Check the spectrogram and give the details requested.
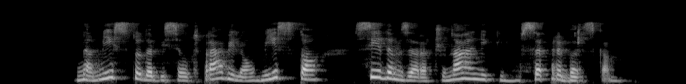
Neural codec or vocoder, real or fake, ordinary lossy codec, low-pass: vocoder, 22.05 kHz, 80 mel bands, WaveNeXt; fake; none; 7.2 kHz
